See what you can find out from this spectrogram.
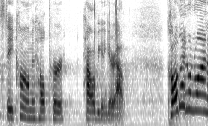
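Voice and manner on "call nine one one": high, loud panicked order; frantic call. Retold or imitated. Locked-in daughter's mother shouting for help. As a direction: yell it in a panic.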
